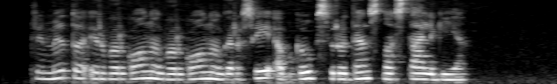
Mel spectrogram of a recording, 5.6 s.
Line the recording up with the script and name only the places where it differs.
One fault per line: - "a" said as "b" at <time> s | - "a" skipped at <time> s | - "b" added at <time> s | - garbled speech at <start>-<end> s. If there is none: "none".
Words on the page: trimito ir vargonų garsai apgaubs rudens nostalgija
- "vargonų" added at 1.7 s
